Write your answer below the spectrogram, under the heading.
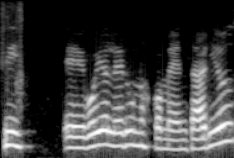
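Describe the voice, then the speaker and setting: The speaker is a woman with an unremarkable speaking voice. She goes at a moderate pace with ordinary pitch variation. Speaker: moderator reading audience comments. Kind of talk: reading aloud audience comments in online conference.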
